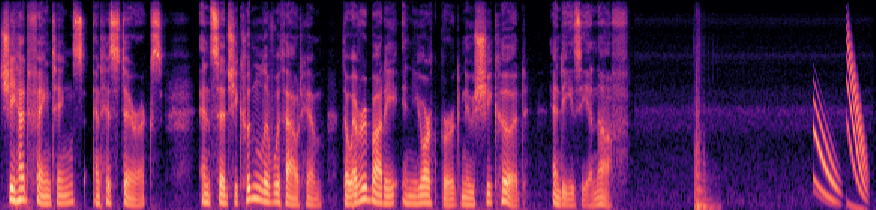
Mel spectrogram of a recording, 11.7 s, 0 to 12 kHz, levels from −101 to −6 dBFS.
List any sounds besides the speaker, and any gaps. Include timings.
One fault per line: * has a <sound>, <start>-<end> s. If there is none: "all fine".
* has a thud, 9.3-9.6 s
* has a chirp, 10.8-11.6 s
